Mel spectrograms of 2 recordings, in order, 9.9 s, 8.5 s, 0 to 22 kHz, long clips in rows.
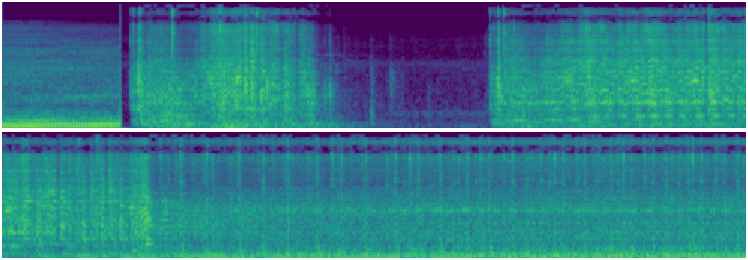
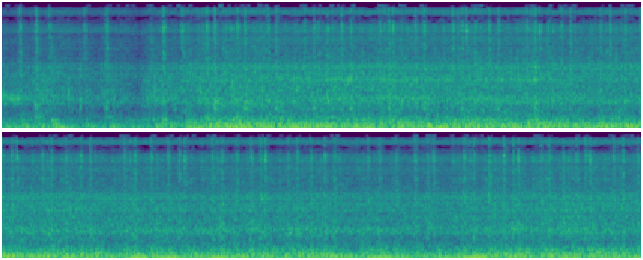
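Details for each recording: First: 1979 Ford Fairmont two-door police car, cranked to see whether it will pull fuel from the tank before fresh fuel is added: the starter cranks in bursts, pauses, then cranks steadily without the engine ever firing. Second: 1979 Ford Fairmont two-door police car, first start after its carb was cleaned out and spark confirmed: quiet, then it fires within a second and settles into a deep, steady, very low idle without stumbling.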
